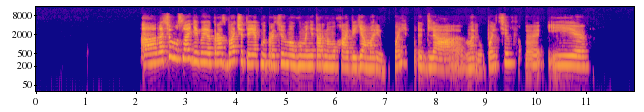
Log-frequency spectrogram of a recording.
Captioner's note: foreign language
